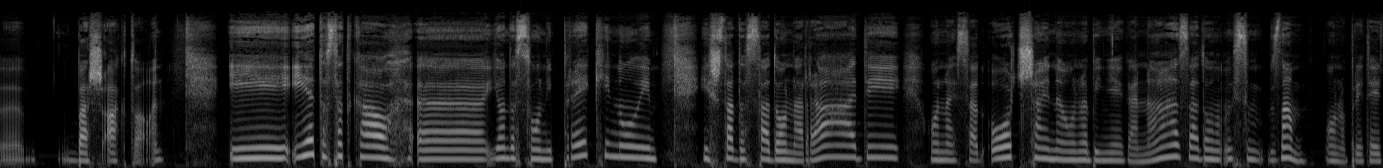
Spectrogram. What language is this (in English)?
Croatian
